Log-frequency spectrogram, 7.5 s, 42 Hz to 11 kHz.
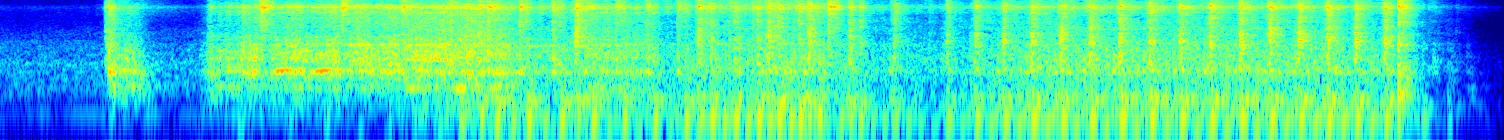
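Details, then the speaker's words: Craftsman LT1000 lawn tractor, freshly rebuilt Briggs 46 opposed twin on break-in oil, first start on choke with carb cleaner: catches, runs unevenly about six seconds with ragged beat, then dies; owner suspects no or bad gas, carburetor needs cleaning. "But I have a feeling that maybe gas is not getting in there, or that gas is so bad it won't ignite. And the only reason why it started in the beginning was it was running off the carb cleaner."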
